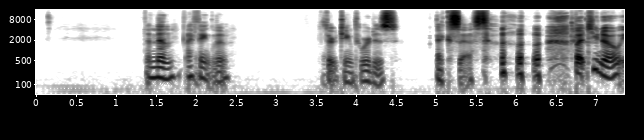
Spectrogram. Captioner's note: laughs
